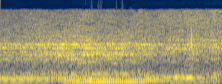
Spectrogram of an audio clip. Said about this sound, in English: There's a car coming down the hill toward us. Sure is making time.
